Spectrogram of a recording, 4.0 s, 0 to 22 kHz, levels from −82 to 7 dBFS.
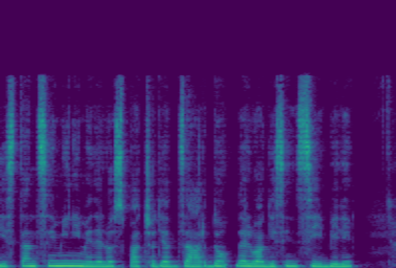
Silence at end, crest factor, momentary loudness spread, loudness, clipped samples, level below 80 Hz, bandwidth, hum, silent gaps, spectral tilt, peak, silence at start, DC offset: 0.45 s; 16 dB; 7 LU; -26 LUFS; under 0.1%; -66 dBFS; 16 kHz; none; none; -5 dB/octave; -10 dBFS; 0 s; under 0.1%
